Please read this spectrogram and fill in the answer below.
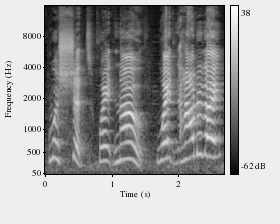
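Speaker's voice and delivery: ordinary talk, nothing marked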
